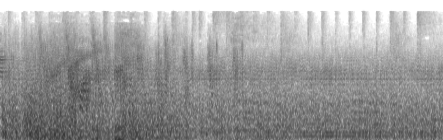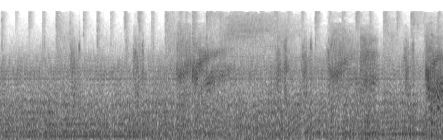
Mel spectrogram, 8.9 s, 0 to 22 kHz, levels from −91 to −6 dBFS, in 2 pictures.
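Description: Throughout the clip, overlap-add ripple chops the sound into a harsh, metallic buzz at around 300 Hz. Windowed frames were rejoined with an overlap that fails to sum to constant gain, so level dips about 60 dB once per frame, drawn as evenly spaced vertical stripes on a spectrogram and a comb-like envelope on the waveform.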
